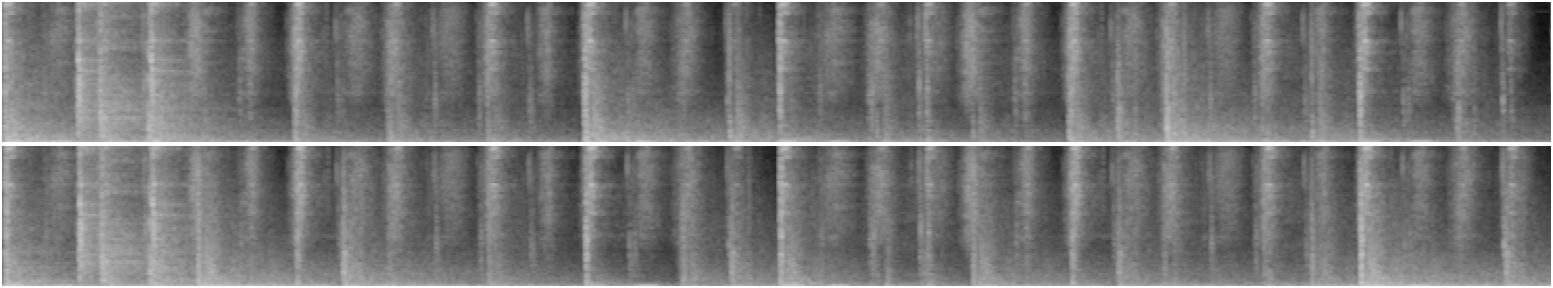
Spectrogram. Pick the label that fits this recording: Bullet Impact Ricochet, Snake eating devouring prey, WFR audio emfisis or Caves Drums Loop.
Caves Drums Loop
